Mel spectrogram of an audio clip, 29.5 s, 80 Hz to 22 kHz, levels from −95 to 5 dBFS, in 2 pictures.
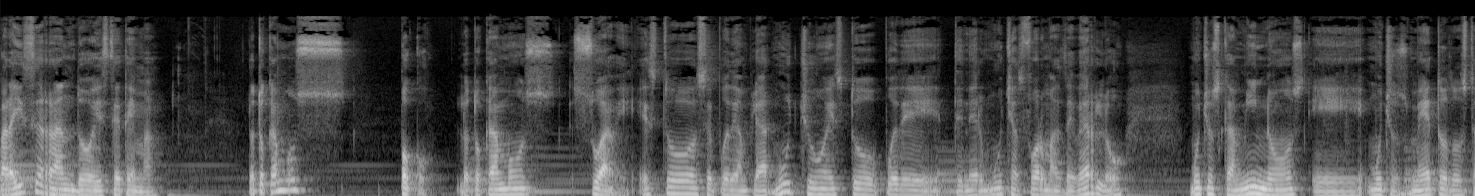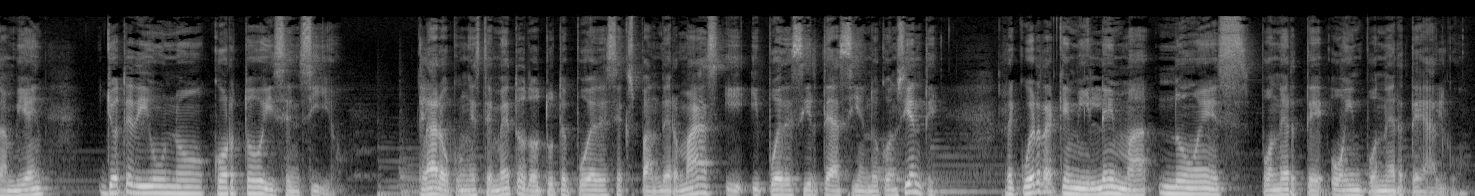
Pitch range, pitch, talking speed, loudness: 95-120 Hz, 105 Hz, 125 wpm, -21 LUFS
